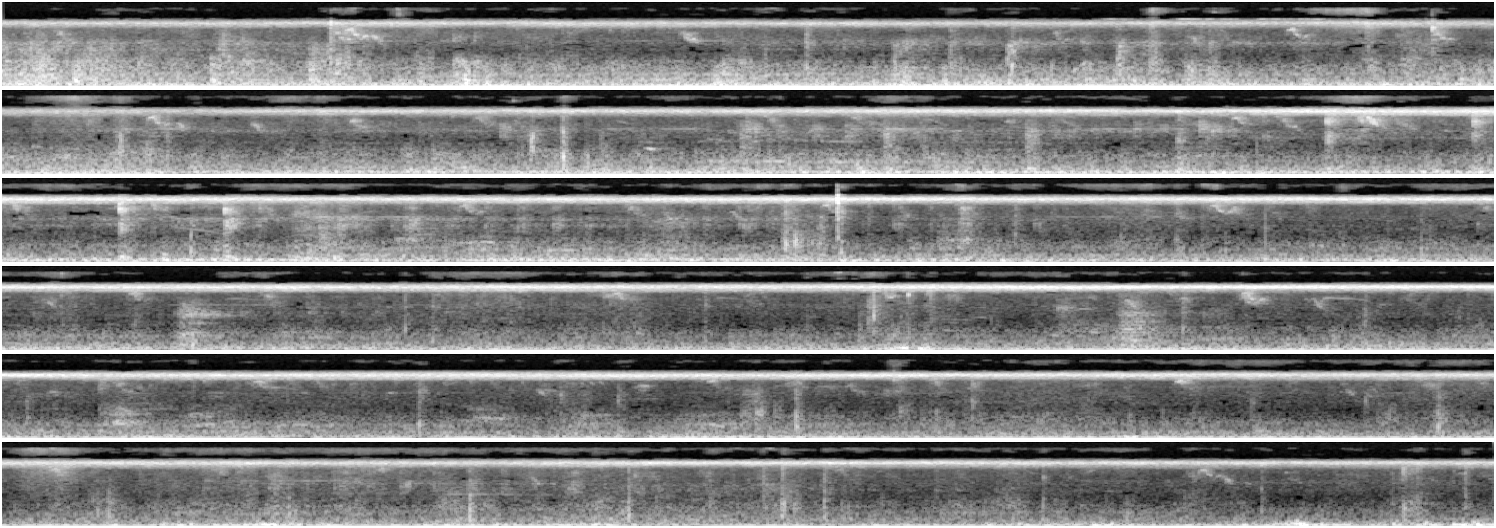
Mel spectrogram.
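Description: Walking outdoors: a low wind rumble on the microphone, a steady high insect buzz, and scattered faint steps on dirt and grass.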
